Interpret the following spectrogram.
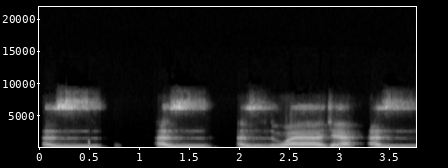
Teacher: এখন সেই জায়ের একটা প্রপার্টি হচ্ছে যে সেটা বাজিং সাউন্ড আসবে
